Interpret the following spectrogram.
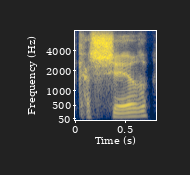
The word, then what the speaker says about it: kasher: We talked about kasher last week, right? Kasher is the modern Hebrew way that we say kosher, right?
